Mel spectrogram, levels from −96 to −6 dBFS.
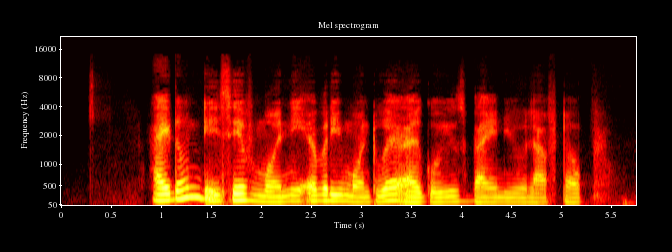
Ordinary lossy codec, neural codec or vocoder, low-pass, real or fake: MP3, 64 kbps; codec, 44.1 kHz, 2.6 kbps, DAC; 14.4 kHz; fake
